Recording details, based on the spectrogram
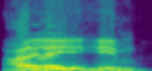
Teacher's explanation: মিম সাকিন এখানে কিন্তু নাকে আসবে না। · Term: ইজহার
